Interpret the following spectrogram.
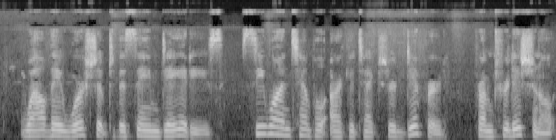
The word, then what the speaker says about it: Siwa: Welcome to Siwa.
